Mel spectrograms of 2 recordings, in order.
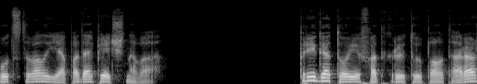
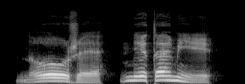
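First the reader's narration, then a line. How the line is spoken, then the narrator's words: Impatient indignant skunk. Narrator (Russian): Возмутился из-за затянувшейся паузы скунс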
